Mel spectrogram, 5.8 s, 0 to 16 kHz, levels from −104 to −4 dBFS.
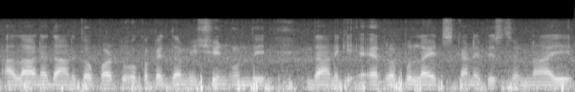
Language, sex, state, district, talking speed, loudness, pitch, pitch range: Telugu, male, Telangana, Mahabubabad, 105 wpm, -19 LUFS, 110 Hz, 110-120 Hz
